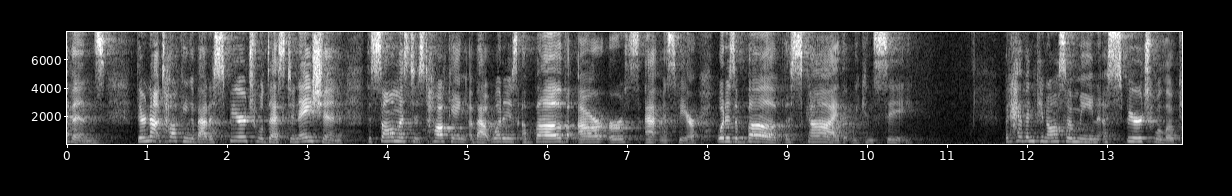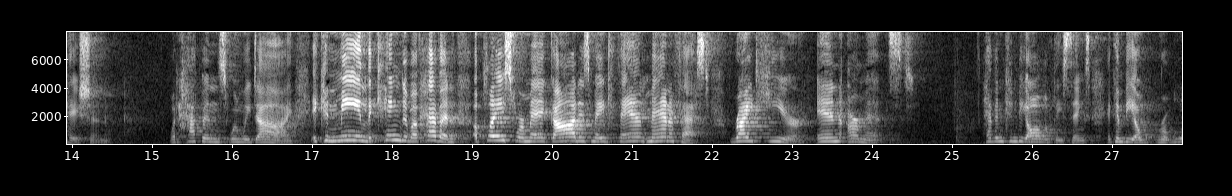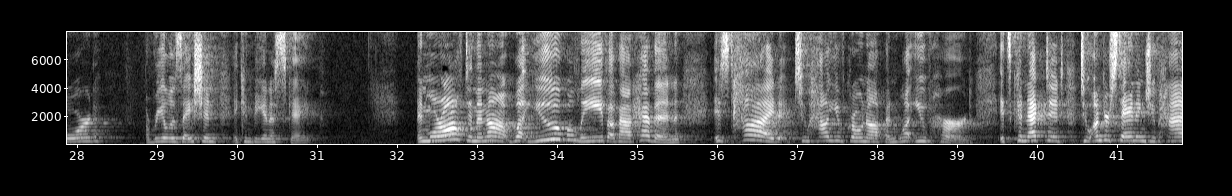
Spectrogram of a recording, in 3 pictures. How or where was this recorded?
large echoing room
